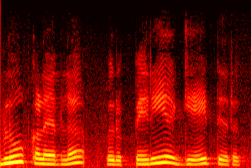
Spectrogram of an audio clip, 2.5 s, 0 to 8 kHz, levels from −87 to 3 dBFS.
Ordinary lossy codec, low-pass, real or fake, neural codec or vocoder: none; none; fake; codec, 16 kHz, 1 kbps, X-Codec, WavLM features, trained on Multilingual LibriSpeech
